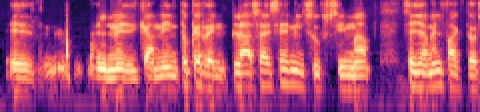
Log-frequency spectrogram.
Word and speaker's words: emicizumab: Este emicizumab, el que le faltó a Kevin, ¿lo estoy pronunciando bien? ¿Emicizumab?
